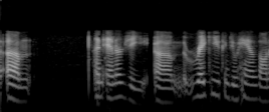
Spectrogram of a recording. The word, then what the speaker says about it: Reiki: LIF style and is this reai am I pronouncing that right oh uh raiki raiki okay tell me about that well I do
